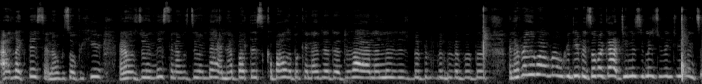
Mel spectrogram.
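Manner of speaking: high, fast, breathless excited babble; mock giddy past self. Imitating her old self to the priestess, high and giddy. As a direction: gush like an overeager newbie. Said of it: "I'm like".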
